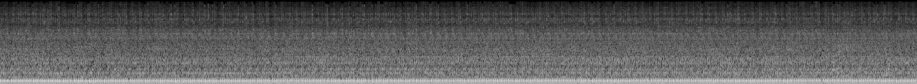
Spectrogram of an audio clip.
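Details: Freshly rebuilt VW Type 1 1776cc engine (90.5mm pistons, Engle 100 cam) bench-run on a dolly during dynamic timing with Flamethrower distributor: steady, even low rumble with no knocks or misses; a healthy idle.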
